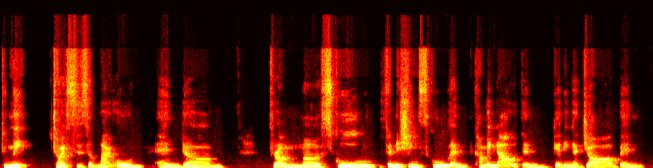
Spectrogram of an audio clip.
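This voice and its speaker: A woman's voice: fairly low pitch, fairly even intonation, slow pace, darkish tone. A woman in her fifties from Singapore, a hospital director, talking casually and chattily in an interview, with many restarts and frequent laughs.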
